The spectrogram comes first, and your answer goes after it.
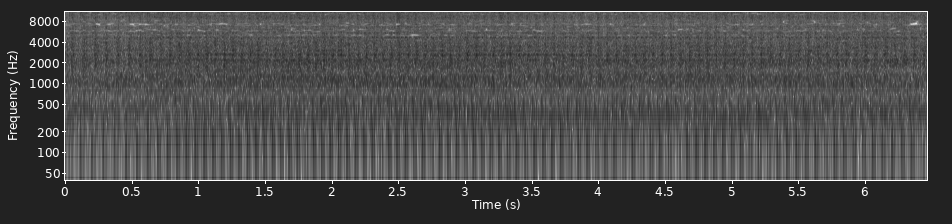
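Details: Zipper plate compactor that had smoked, run unevenly, stalled and lacked power, after its fuel system was washed and cleaned, a strainer fitted and a choke start: the single cylinder thumps along steadily and evenly with no misses or surging, now running well.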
